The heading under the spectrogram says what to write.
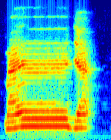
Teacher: Misalnya jim nah, jadi dia ikhfa itu kan kita persiapan pada huruf setelahnya, jadi juga menyesuaikan makhraj huruf setelahnya. Karena jim itu di tengah lidah namanya awsat, tengah kan, atau wusta, maka bunyi ikhfanya juga menengah.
